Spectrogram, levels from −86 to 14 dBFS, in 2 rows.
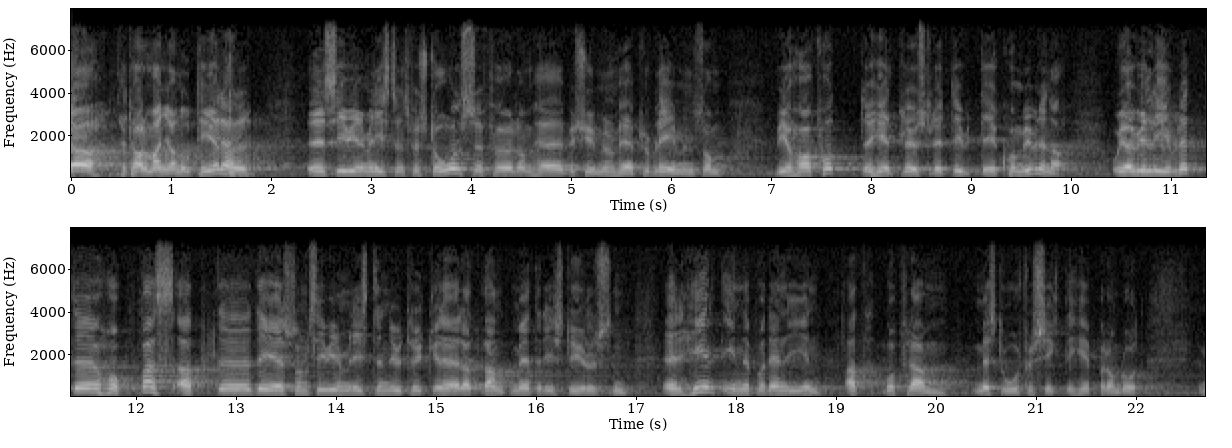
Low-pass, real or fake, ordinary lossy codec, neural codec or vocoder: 7.2 kHz; real; none; none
